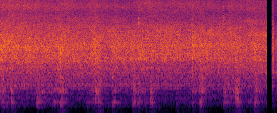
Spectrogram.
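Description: Spices with turmeric and cumin sautéing for a broad bean lentil dish, a constant close hiss of frying with periodic soft stirring scrapes, steady and moderately loud, no voices.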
